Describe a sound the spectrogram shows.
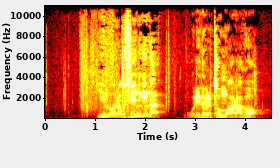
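A man speaks in a deep, firm voice.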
